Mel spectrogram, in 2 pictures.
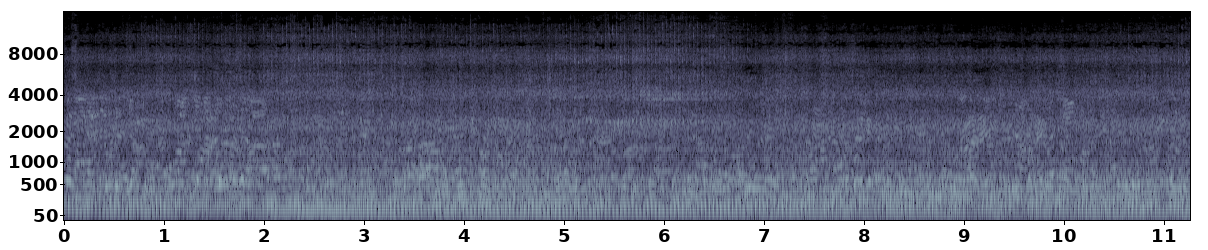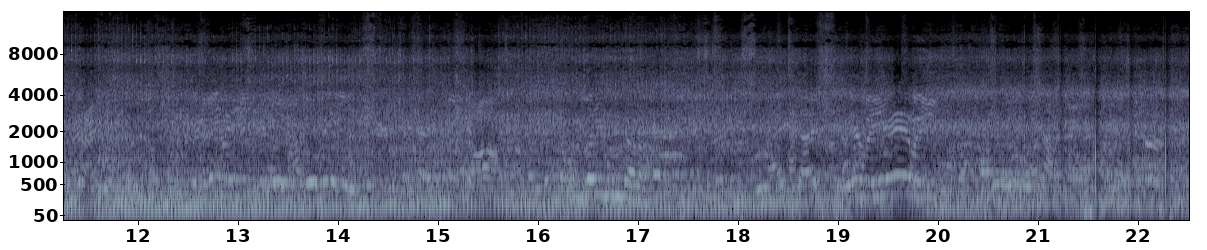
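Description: A crowd of men and women talks and chatters loudly outdoors.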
